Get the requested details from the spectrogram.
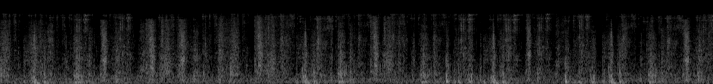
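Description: Metal armour clinks and rattles with each step.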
